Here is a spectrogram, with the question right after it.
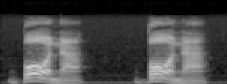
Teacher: quite without the short ooh sound frequently heard with the English vowel in such words as note boat. Its sound is almost equivalent to o in core pronounced shortly and with the lips placed roundly as if we're saying o as est po as in English.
